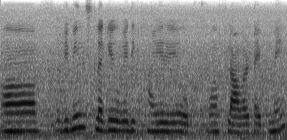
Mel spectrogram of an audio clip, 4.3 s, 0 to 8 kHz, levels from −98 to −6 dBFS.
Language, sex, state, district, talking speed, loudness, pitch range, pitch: Hindi, male, Madhya Pradesh, Dhar, 155 wpm, -16 LUFS, 180-205 Hz, 195 Hz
